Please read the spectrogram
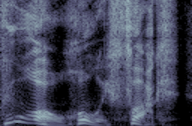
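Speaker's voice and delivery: slow, drawn-out amazed gasp; awed crowd reaction. Retold or imitated. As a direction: act out a stunned crowd.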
